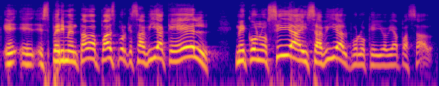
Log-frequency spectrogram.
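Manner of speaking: ordinary talk, nothing marked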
